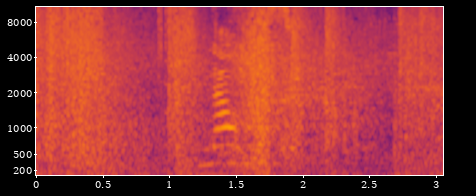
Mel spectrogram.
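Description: A fireball explodes with a deep rumble.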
